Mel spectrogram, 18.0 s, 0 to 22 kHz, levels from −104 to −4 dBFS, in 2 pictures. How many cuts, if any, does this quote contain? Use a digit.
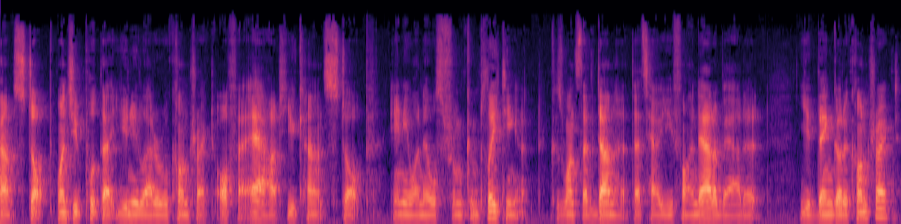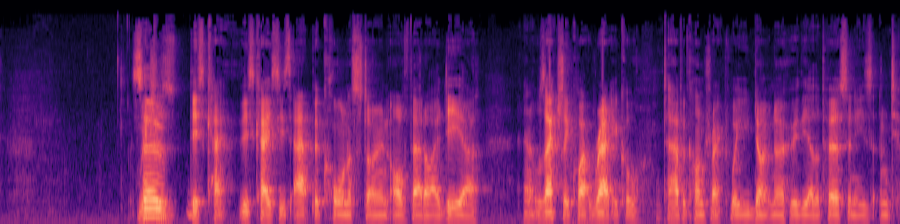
0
